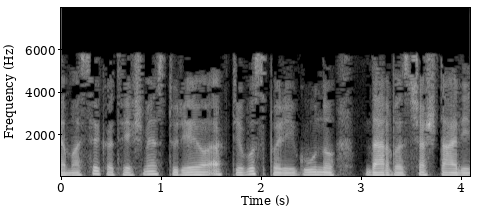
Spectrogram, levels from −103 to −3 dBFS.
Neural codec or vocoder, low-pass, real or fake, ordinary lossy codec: codec, 16 kHz, 0.9 kbps, LongCat-Audio-Codec; 7.2 kHz; fake; MP3, 24 kbps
